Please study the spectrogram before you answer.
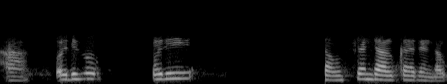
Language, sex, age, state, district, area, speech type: Malayalam, female, 18-30, Kerala, Kasaragod, rural, conversation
